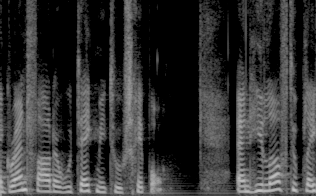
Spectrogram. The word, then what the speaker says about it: Schiphol: And even though I knew better, it took me quite some time to learn how to pronounce this place like Schiphol.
